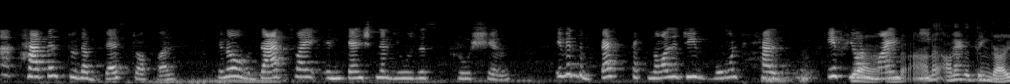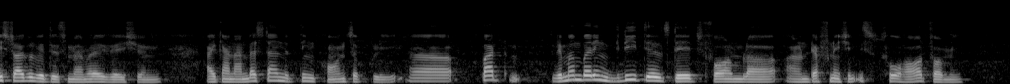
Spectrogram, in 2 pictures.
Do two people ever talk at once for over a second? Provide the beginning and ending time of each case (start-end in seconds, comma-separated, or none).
8.5-10.0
